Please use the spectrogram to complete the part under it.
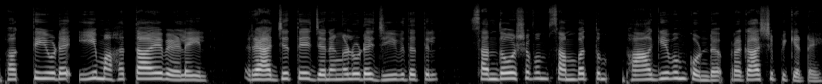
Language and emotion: Malayalam, neutral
